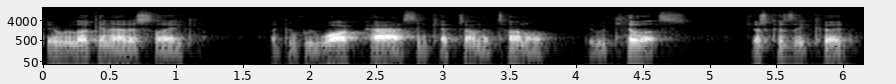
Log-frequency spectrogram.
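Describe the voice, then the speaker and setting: A tough, grim man played by an actor tells a menacing story. His voice is low and dark, with a plain dramatic delivery. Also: fairly even intonation, normal speed, dull audio, natural voice.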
